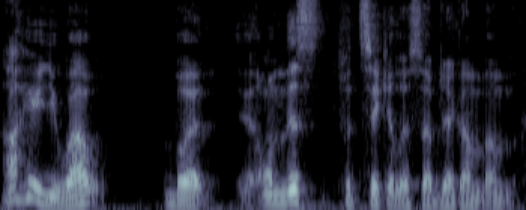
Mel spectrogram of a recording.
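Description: Blunt, joking man with a gravelly voice. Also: medium pitch, sing-song, a little slow, a little mellow. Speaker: podcast co-host. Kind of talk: casual opinionated chat.

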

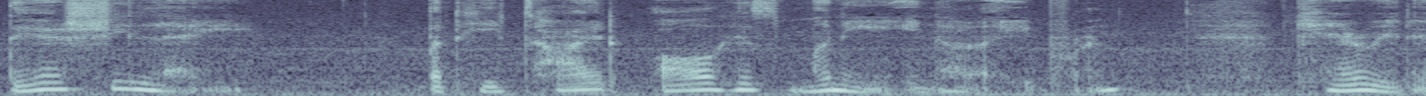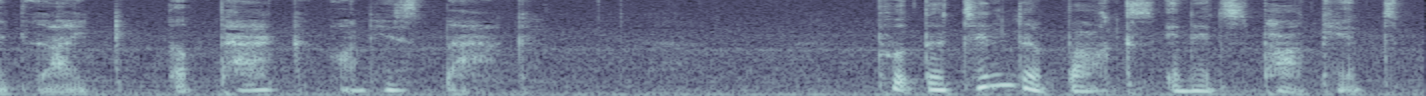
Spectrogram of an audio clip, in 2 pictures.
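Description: A woman narrating a fairy tale in a hushed, unhurried whispered role-play. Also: fairly low pitch, animated, gravelly, poor audio. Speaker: storyteller.

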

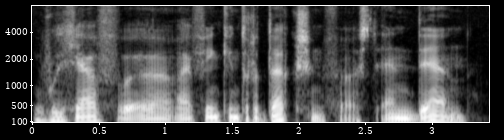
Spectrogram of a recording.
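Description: A man with a very deep, gravelly voice talks through organ pieces at an unhurried pace. He pauses often and fills the gaps with hesitant ums. The sound is close and dry. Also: a little mellow, no echo. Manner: slow and hesitant, with many fillers. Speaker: podcast co-host discussing organ music. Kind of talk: casual discussion.

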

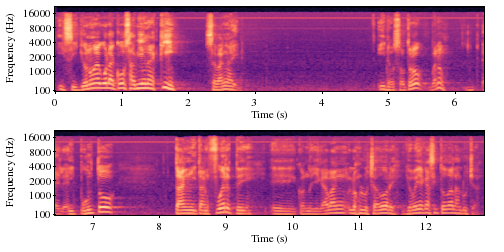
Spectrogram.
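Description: Middle-aged Puerto Rican man, a bit high-pitched, spinning excitable backstage tales in a room with long reverb. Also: unhurried, long pauses. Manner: excitable, acts out voices, laughs often. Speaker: wrestling show booker. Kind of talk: animated storytelling interview.

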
